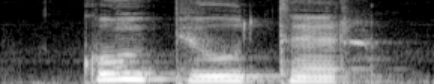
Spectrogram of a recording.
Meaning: computer (a programmable device)
- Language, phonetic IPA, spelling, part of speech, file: Ukrainian, [kɔmˈpjuter], комп'ютер, noun, Uk-комп'ютер.ogg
